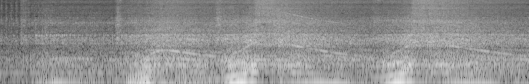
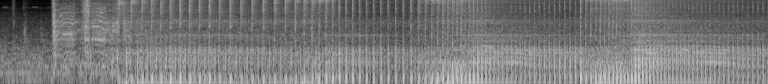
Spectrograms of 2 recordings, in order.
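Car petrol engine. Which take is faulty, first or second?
second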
